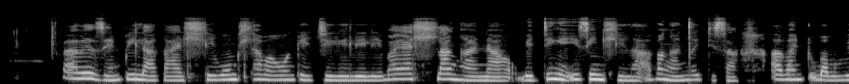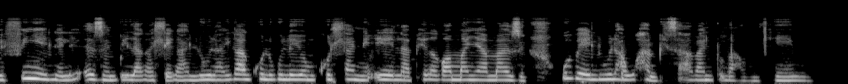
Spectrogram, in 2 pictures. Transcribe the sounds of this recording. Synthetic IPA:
aβɛzempʼilaɣaɬɛβom̩ɬaβawɔŋkʼɛd̥ʒ̥ʱiɣɛlɛlɛβajaɬaŋanaβed̥ʱiŋɛizind͡ɮʱɛlaaβaŋaŋ͡ǀed̥ʱisaːβantʼuβaβɔβefiɲɛlɛlɛʔɛzempʼilaɣaɬɛɣalulaiɣakʰuluɣulɛjom̩kʰuɬanɛʔɛjɛlapʰɛɣaɣwamaɲamazwɛɣuβelulauɣuhambʱisa̰ːβantʼuβaβɔɣiːmi

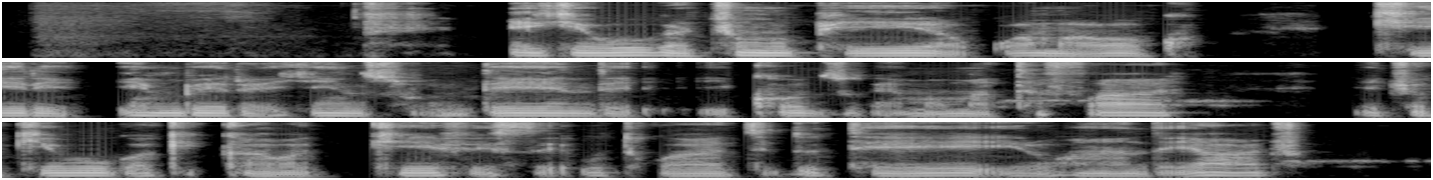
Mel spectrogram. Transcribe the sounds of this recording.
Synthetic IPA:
ikʰiβuɡat͡ʃumupʰiːɾa̰wʔamaho̞kʰo̥ | kʰiɾiːmbeɾe̞jinz̥undeːndḛḭkʰozɡwe̞̰mumatʰafaːɾi | it͡ʃo̞kʰiβuɡwaki̥kʰaβa̰kʰifise̞̰ʔutwaːt͡sidutʰe̞ːje̞ʔḭɾuhaːnde̞̰jaːt͡ʃo̥

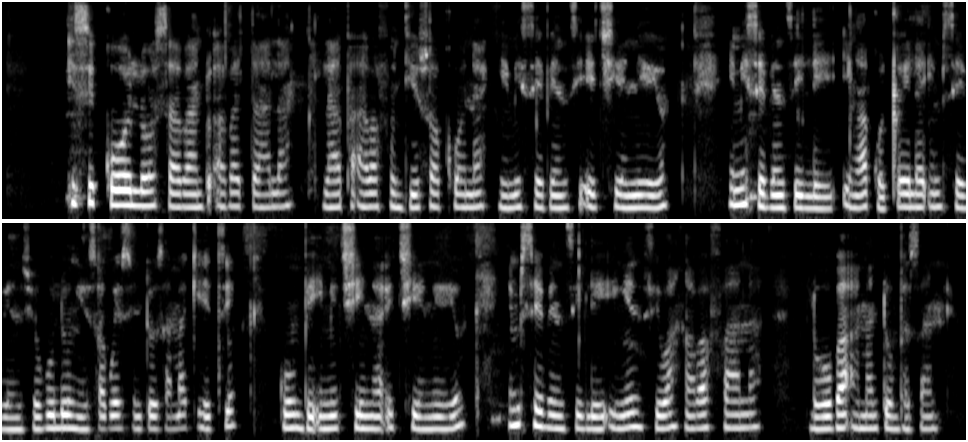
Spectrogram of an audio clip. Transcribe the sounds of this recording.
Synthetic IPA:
isiɣɔlɔsaβantʼuʔaβad̥ʱalalapʰaʔːβafundʱiswakʰɔnaŋemisɛβend͡zʱiet͡ʃʼijɛnɛːjɔimisɛβend͡zʱilɛiŋaɡ̥ʱɔǃɛlaʔimisɛβend͡zʱijoɣuluŋisaɣwezintʼɔzamaɡ̥ʱetʰiɣumbʱɛimit͡ʃʼinaʔet͡ʃʼijɛnɛːjɔimisɛβend͡zʱilɛʔiŋend͡zʱiwaŋaβafana | lɔβaʔamantʼɔmbʱazaːnɛ

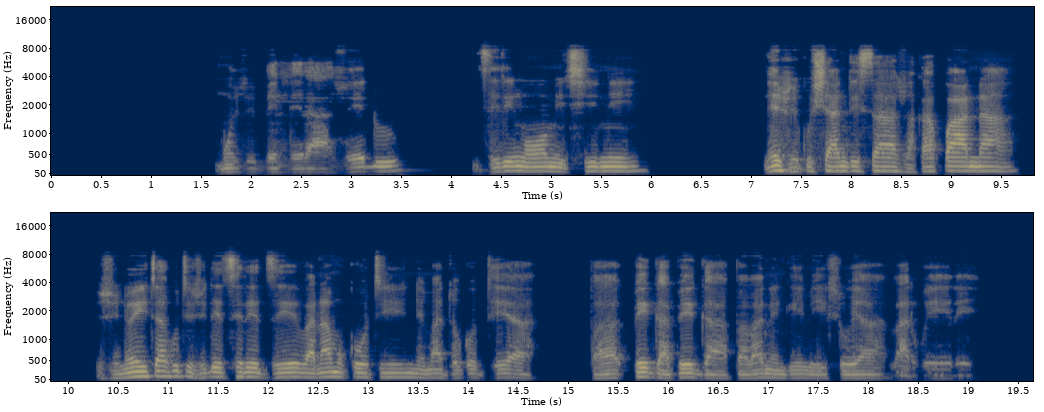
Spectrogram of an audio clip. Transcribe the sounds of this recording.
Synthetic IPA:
muʐibʱe̞ɮe̞ɾaʐe̞ɗu | d͡ziɾimwo̞mit͡ʃini | ne̞ʐikuʃandisaʐakakwana | ʐino̞it̬akutiʐiɗe̞t͡se̞ɾe̞d͡ze̞ʋanamuko̞tine̞madʱo̞ɡo̞dʱe̞ja | pe̞ɡʱape̞ɡʱapaʋane̞ŋɡe̞ʋe̞iɬo̞jaʋa̰rwe̞ːre̞

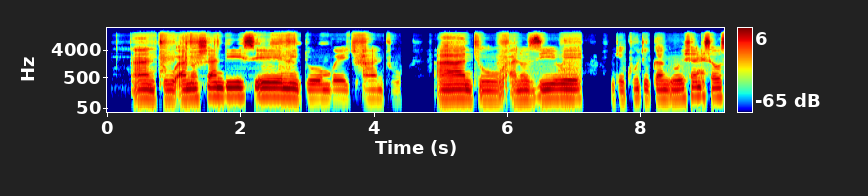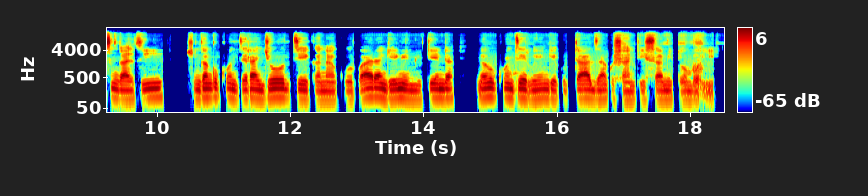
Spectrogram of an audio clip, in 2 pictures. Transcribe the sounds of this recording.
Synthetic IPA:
antʰua̰no̞ʃandisemito̞mbo̞jet͡ʃiantʰu | antʰua̰no̞ziwe | ŋɡe̞kutiukaŋɡewoʃandisaosiŋɡazi | ʐ̥iŋɡaŋɡo̞ko̞nze̞ɾʔand͡ʒo̞d͡zekanakurwaɾaŋɡe̞imwe̞mite̞nda | ʐiŋɡaŋɡoko̞nze̞rwe̞ŋɡe̞kutad͡zakuʃandisamito̞mbo̰ḭːji

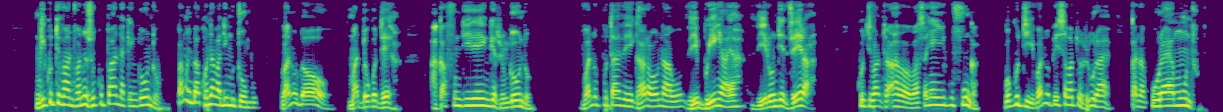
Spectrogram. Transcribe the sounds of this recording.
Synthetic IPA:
ŋɡe̞k̬utiʋantʰuʋano̞ʐokupandakendo̞ndo̞̰pamwe̞bakonaʋaɗimuto̞ːmbo̞ | ʋano̞ɗao | madʱo̞kodʱe̞ɦa | aka̰fundireŋɡe̞ʐinɡo̞ndo̞ | ʋano̞putaʋeɡʱaɾaonaʋo̞ʋeibʱujiɲajaʐiiɾo̞nde̞d͡ze̞ɾa | kut̬iʋantʰuʔaʋaʋasaɲaɲik̬ufuŋɡa | ŋɡo̞k̬ut̬iʋano̞p̬esaʋato̞ʐiuɾaja | kanakuːɾajamuːntʰu̥

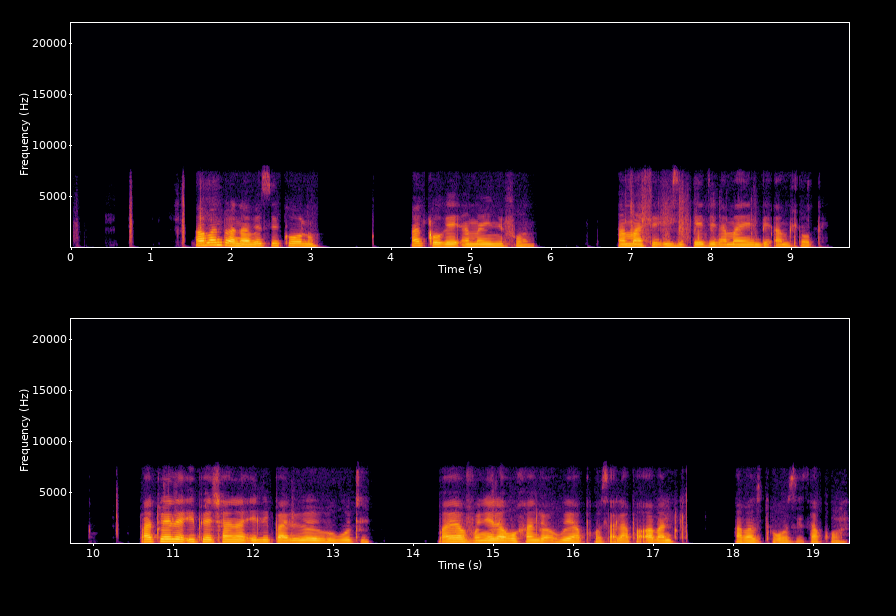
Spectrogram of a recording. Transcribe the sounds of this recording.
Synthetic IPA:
aβantʼwanaβesiɣɔlɔ | aɡ͡ǃʱɔɣɛʔamajunifɔm | amaɬɛʔizikʰʼetʼilamajɛmbʱɛʔam̩ɬɔ̰ːpʰɛ̥ | ɓatʰwɛlɛʔipʰɛt͡ʃʰanaʔelib̥ʱaliwɛuɣ̬utʰi | βa̰javuɲɛlauɣuxand͡ʒʱwaṵɣujapʰɔsa̰lapʰɔ̰ʔa̰βantʼu | aβazid̥ʰʱɔ̰ɣozisa̰kʰɔːna

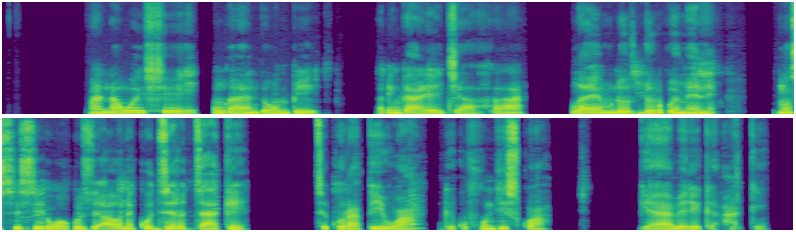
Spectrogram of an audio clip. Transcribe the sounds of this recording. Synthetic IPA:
mwanawe̞ʃe̞uŋɡaendo̞mbi | aɾiŋɡaɦed͡ʒaɦa | uŋɡaemuɗoriɗo̞riwe̞me̞ne | uno̞sisirwakuzḭa̰one̞ko̞d͡ze̞ɾo̞d͡zake̞ | d͡ze̞kuɾapiwaŋɡe̞kufundiswa | ŋɡe̞aaɓe̞ɾe̞kaaːke̞

